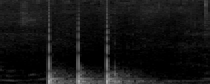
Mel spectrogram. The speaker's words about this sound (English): So every day I would go to his room and knock.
